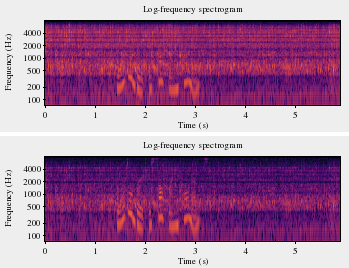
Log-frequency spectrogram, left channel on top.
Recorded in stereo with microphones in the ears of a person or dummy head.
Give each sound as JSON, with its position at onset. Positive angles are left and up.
{"t": 0.0, "sound": "running water", "side_deg": 75}
{"t": 1.4, "sound": "a woman speaking", "side_deg": -45}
